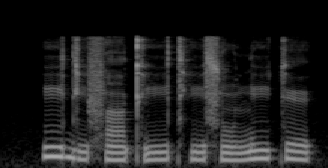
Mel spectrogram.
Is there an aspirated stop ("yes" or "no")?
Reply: yes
